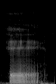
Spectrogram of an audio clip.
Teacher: front vowels, like eh, which in turn are pronounced closer to the front of the mouth, closer to the lips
